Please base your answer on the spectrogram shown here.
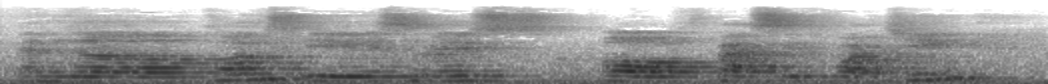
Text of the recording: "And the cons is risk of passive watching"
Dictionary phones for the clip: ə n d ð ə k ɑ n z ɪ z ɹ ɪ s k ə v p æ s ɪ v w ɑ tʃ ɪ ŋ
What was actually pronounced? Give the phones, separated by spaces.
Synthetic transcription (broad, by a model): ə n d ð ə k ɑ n s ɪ s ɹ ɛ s ə f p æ s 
